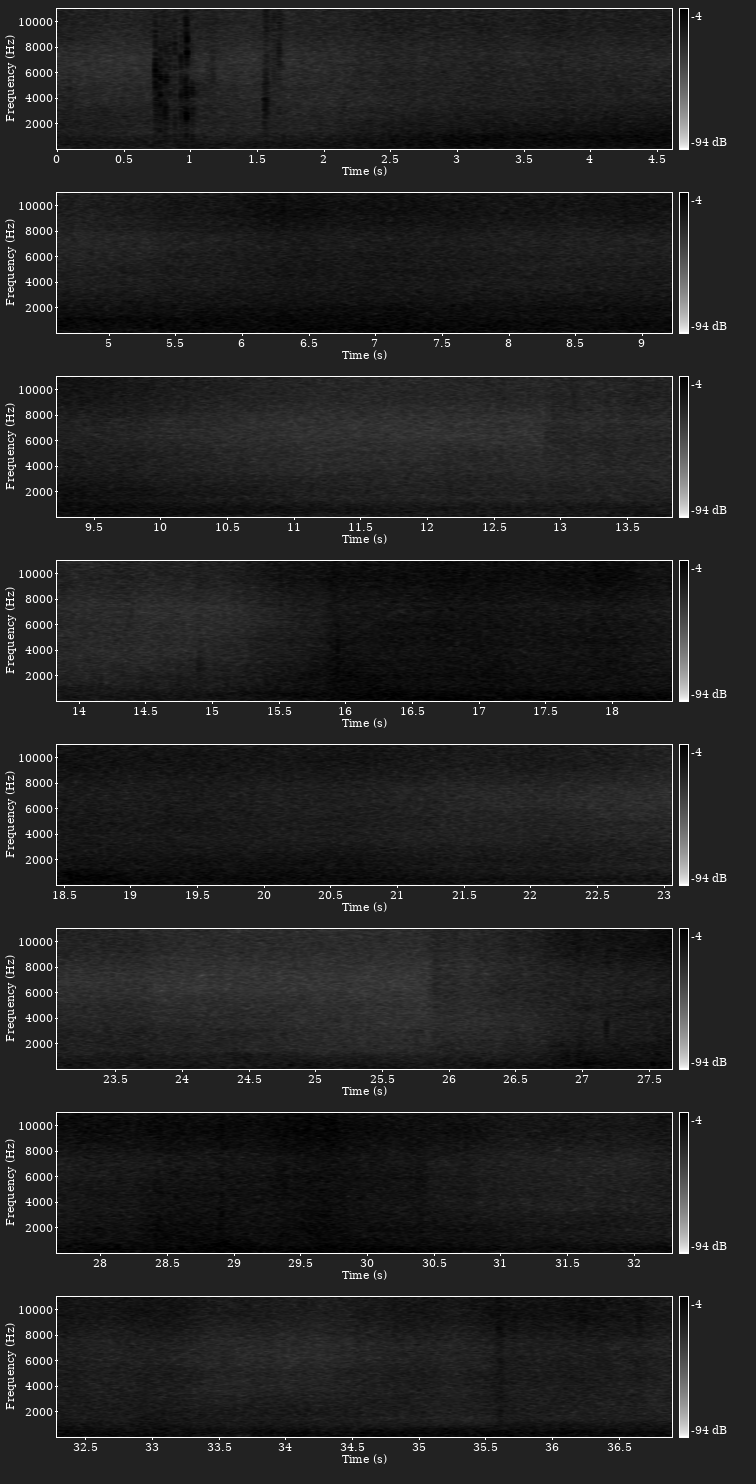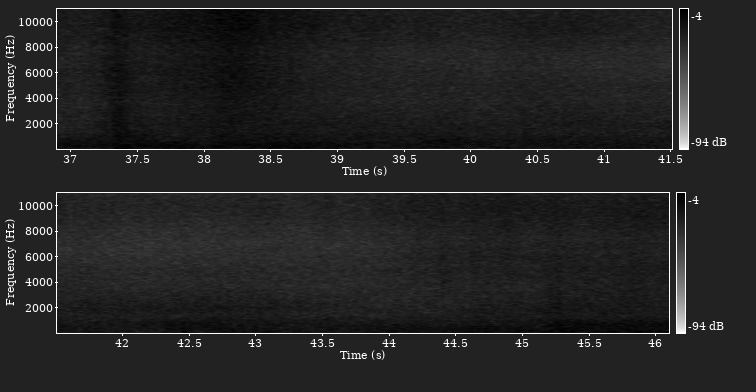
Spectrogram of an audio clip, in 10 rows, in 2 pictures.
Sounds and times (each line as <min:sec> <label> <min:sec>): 0:26.0 waves 0:46.1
